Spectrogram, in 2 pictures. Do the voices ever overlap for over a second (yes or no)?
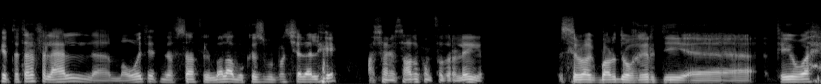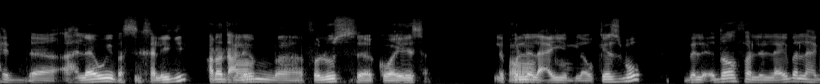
no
